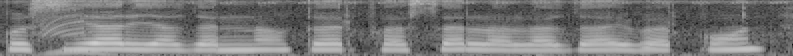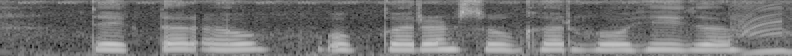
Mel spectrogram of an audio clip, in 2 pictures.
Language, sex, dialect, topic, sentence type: Chhattisgarhi, female, Northern/Bhandar, agriculture, question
